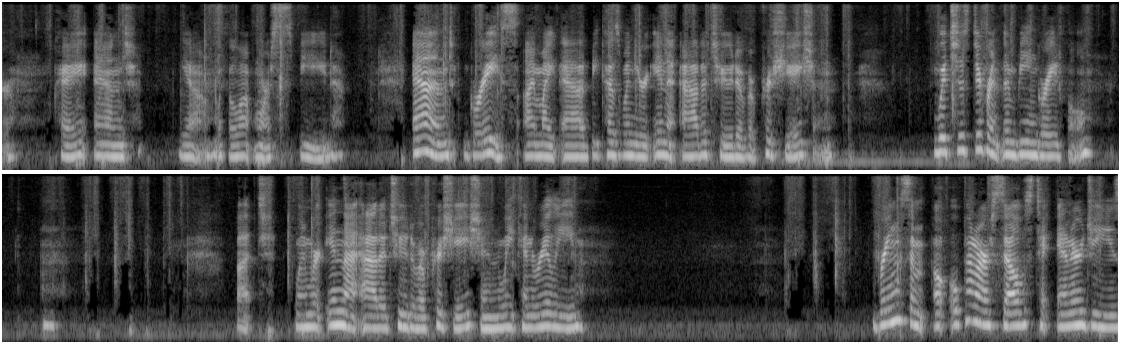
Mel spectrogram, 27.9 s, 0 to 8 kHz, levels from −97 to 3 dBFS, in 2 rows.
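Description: No technical faults occur at any point; the only processing heard is ordinary call microphone handling, with no content above 8 kHz.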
